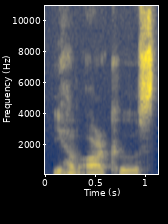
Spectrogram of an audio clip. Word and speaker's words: Arceus: Uh, so yeah, today we are talking about Pokemon Legends Arceus. And yes, I do believe that is the correct way to pronounce it. It's pretty clear. Ark as in, Noah's Ark, Ark of the Covenant, religious, godly stuff from the Bible.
